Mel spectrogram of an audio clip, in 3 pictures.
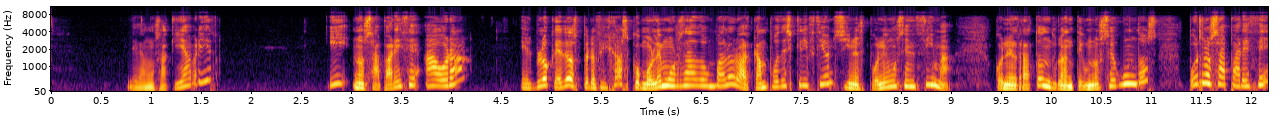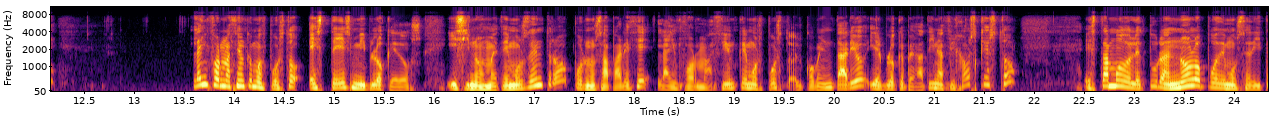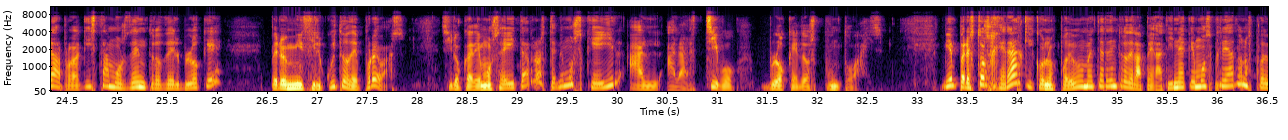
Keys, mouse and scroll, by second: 0.0-0.8 alt+drag, 1.5 click, 4.3 click, 16.3 click, 23.1-23.7 drag, 29.7 click, 32.9 click, 35.3 click.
